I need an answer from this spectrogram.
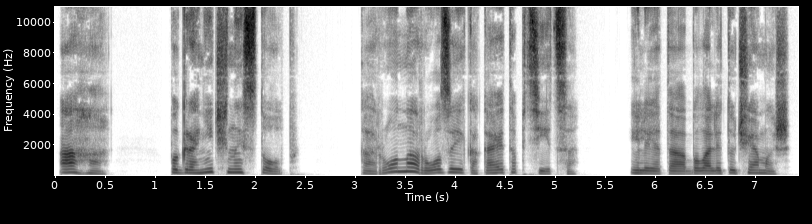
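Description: A woman reading a first-person fantasy story aloud with a wry, lively storytelling manner. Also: fairly low pitch, measured pace, no room sound, clean studio sound. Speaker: narrator. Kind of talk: first-person audiobook narration.

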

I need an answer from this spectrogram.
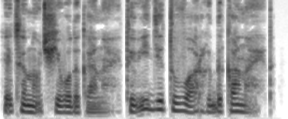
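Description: A man voicing a curt, sarcastic dark magister in a fantasy audiobook. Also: a little high, normal speed, creaky, husky, no room sound, clean studio sound, exaggerated voice. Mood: gruff. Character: gruff grim male dark magister.

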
